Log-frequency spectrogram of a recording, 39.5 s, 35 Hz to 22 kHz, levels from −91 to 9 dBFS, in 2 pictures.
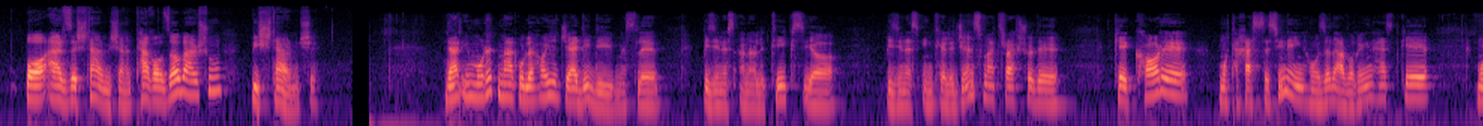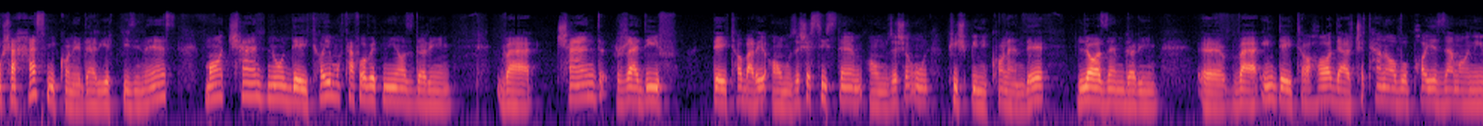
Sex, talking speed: male, 100 wpm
